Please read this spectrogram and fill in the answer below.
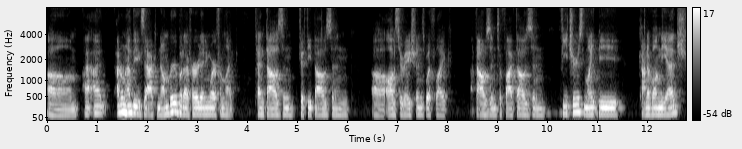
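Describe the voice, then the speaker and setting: A man speaks at a medium pitch and a moderate pace, with fairly even intonation. It is an ordinary speaking voice. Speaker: data science instructor. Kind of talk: lecture.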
